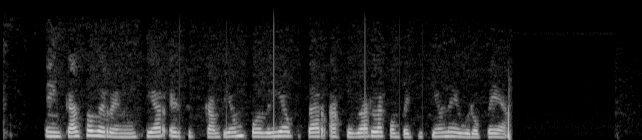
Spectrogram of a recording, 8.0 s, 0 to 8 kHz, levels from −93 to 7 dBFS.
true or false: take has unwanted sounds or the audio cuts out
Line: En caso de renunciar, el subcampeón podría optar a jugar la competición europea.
false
